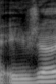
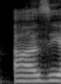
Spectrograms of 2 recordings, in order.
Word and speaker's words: Azsi: I feel like anything other than Asia is more awkward to say. It's the people try to overpronounce the Z. Oh, it's like Azsia or Aziza or like anything with the Z.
